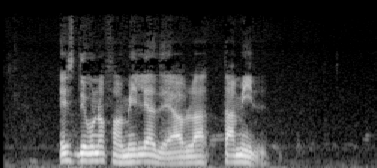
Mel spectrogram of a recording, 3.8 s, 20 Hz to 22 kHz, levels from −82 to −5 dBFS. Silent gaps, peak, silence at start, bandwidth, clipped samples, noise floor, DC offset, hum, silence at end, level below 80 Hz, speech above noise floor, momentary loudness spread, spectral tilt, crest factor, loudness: none; 0 dBFS; 0.6 s; 15.5 kHz; under 0.1%; -51 dBFS; under 0.1%; none; 1.1 s; -48 dBFS; 36 dB; 5 LU; -5.5 dB/octave; 18 dB; -15 LUFS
